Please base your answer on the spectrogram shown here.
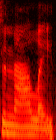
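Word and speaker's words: Sanaa Lathan: Yes, Sanaa Latham.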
